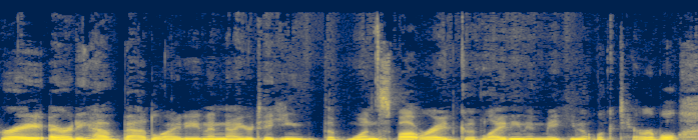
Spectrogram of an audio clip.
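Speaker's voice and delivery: ordinary talk, nothing marked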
